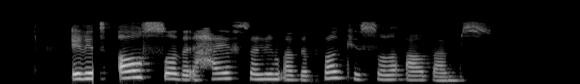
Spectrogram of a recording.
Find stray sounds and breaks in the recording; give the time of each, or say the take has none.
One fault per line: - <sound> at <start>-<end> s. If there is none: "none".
- dropout at 0.9-1.0 s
